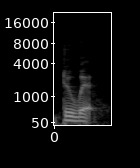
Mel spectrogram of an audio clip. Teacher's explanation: so you see my mouth is actually making a w sound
